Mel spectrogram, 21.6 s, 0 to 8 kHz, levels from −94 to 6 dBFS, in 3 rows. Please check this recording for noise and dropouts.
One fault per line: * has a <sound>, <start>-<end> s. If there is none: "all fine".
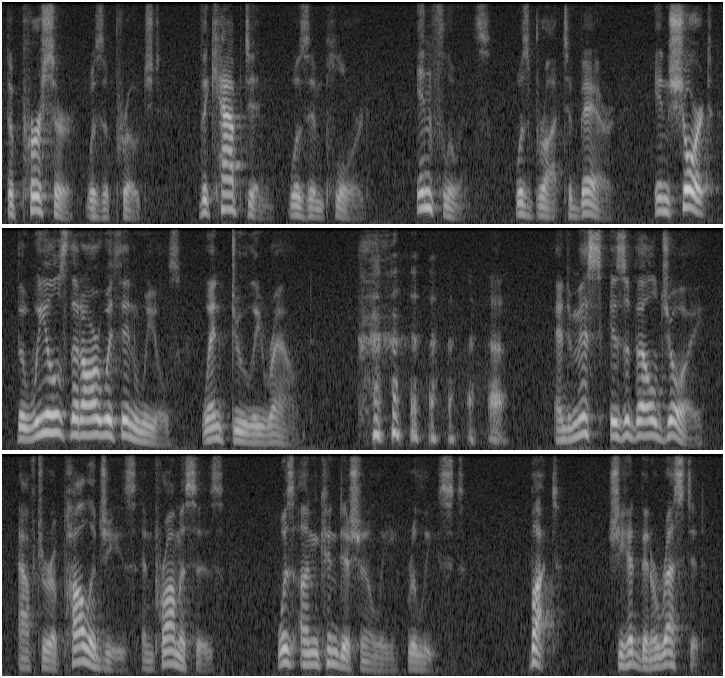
* has a laugh, 10.8-12.3 s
